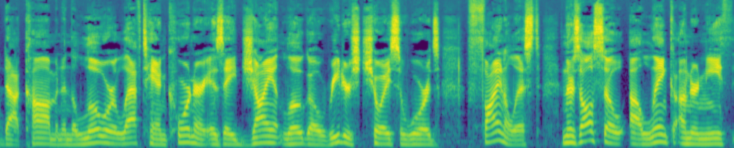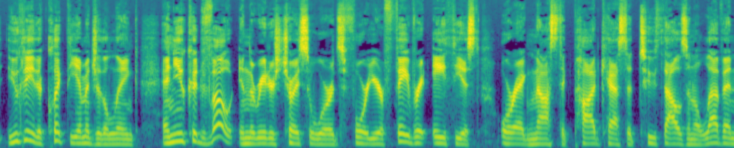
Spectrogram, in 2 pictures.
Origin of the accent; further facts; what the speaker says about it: United States; We're fucking American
